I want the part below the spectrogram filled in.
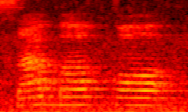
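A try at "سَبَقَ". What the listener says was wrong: Tebal lagi qafnya. Sabaqo.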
